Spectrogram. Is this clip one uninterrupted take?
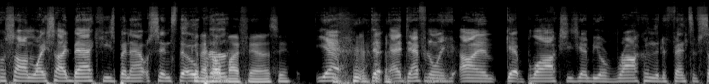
no; 1 cut; at 5.0 s

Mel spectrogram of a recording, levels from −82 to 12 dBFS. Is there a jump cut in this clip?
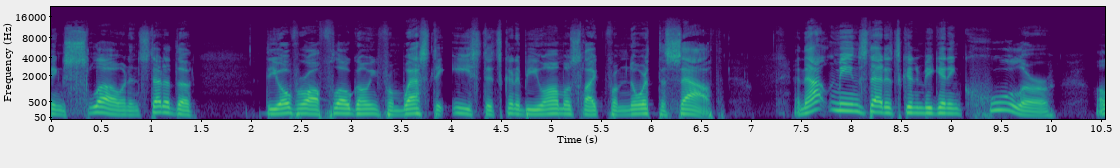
no; 0 cuts

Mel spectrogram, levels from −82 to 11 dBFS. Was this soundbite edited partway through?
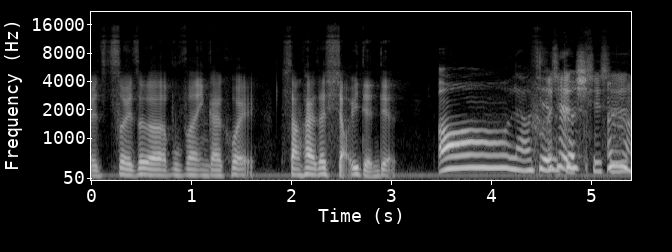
no; 0 cuts

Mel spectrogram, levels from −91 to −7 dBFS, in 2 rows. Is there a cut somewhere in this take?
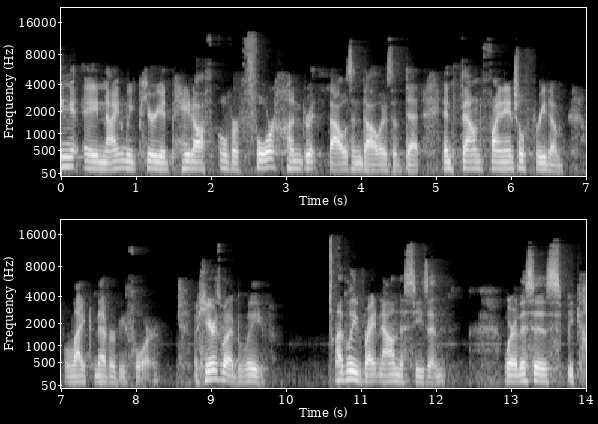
no; 0 cuts

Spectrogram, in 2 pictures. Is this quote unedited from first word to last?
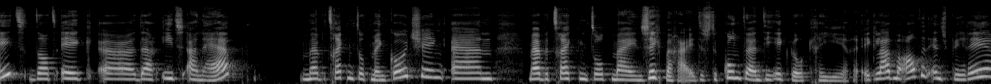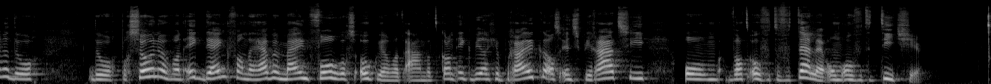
no; 1 cut; at 17.2 s

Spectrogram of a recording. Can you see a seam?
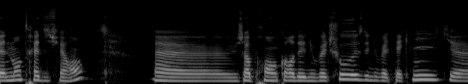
yes; 1 cut; at 1.5 s

